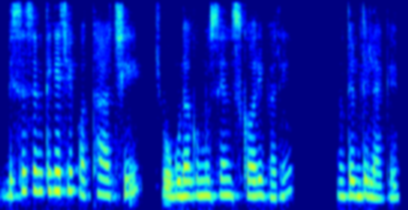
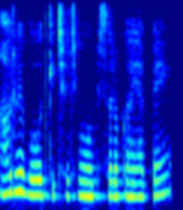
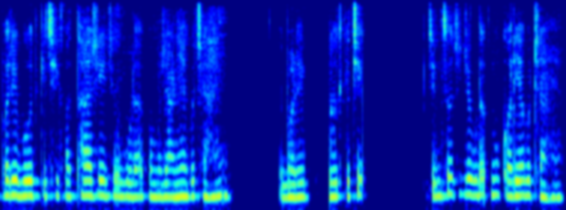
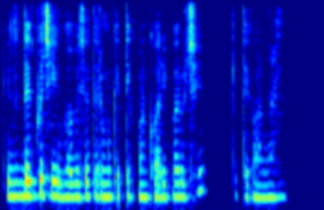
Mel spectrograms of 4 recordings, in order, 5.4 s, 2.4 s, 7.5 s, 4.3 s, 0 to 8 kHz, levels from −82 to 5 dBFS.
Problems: none marked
